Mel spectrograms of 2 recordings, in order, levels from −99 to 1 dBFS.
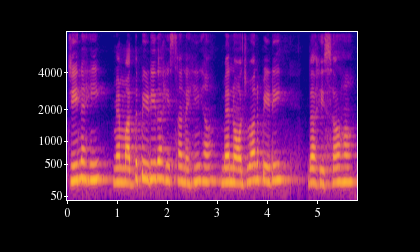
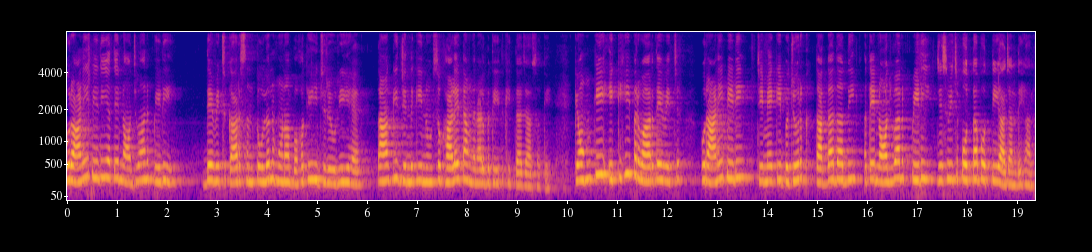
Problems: background sounds at intervals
